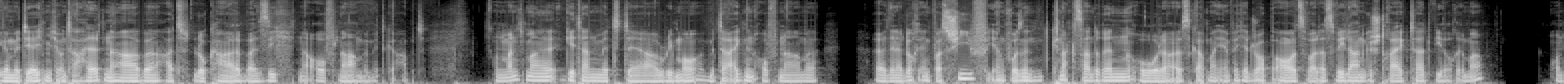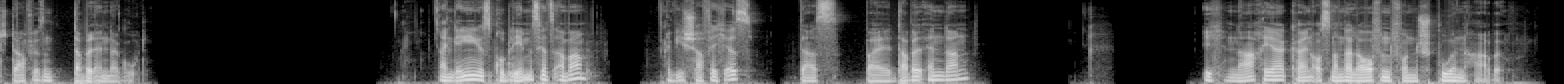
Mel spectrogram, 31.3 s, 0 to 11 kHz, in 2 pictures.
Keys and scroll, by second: 25.5 s.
